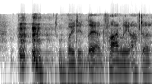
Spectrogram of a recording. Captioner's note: clearing throat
